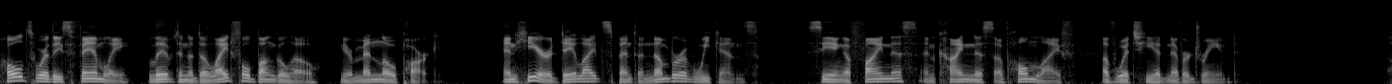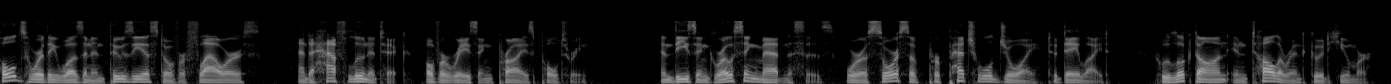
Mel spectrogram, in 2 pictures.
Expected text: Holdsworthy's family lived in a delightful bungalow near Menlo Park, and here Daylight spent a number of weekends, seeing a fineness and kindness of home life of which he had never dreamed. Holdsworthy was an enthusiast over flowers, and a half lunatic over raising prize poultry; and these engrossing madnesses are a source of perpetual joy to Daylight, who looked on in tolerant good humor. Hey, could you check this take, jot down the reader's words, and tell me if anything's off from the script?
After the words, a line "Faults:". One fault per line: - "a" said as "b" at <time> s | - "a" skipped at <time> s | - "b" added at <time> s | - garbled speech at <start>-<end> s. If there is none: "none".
Holdsworthy's family lived in a delightful bungalow near Menlo Park, and here Daylight spent a number of weekends, seeing a fineness and kindness of home life of which he had never dreamed. Holdsworthy was an enthusiast over flowers, and a half lunatic over raising prize poultry; and these engrossing madnesses were a source of perpetual joy to Daylight, who looked on in tolerant good humor.
Faults:
- "are" said as "were" at 22.4 s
